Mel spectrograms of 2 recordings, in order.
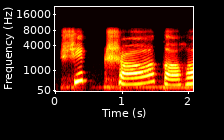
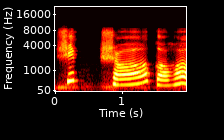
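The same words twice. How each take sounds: No difference in how they are said.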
